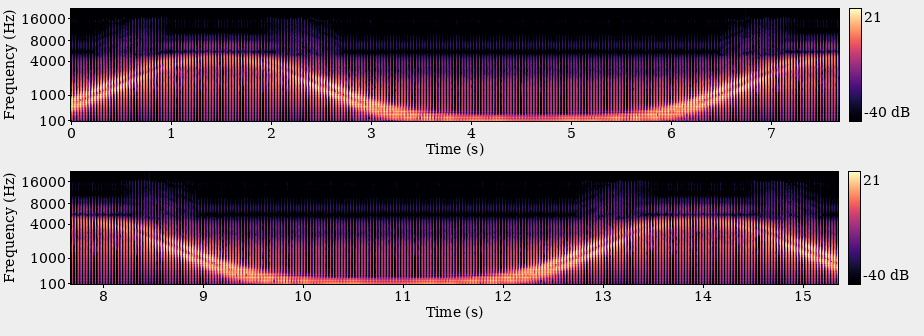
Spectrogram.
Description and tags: agressive bass
saw, reese, detune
